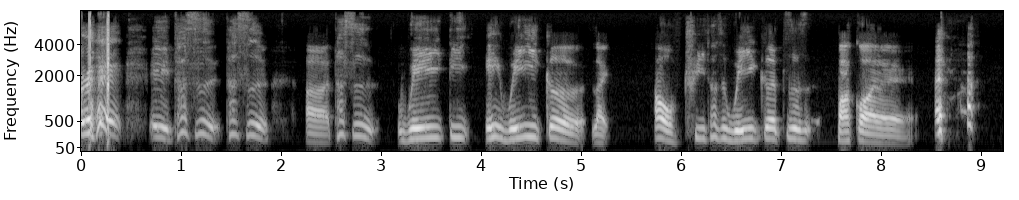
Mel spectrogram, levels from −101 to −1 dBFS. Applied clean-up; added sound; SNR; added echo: none; none; none; none.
